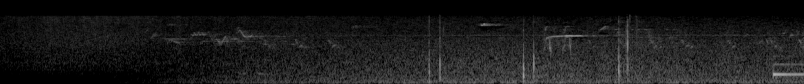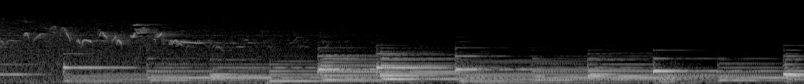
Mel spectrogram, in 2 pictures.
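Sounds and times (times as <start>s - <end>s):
birds chirping: 1.5s - 3.8s, 4.4s - 12.2s.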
